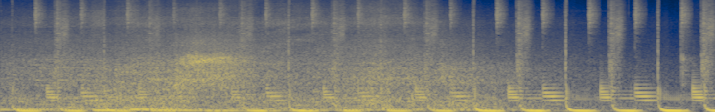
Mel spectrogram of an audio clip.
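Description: A car speeds off with a loud, continuous engine roar and repeated bursts of squealing tires throughout, with no voices.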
